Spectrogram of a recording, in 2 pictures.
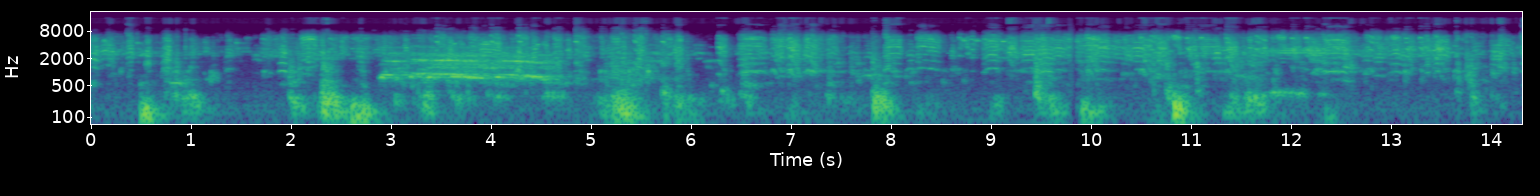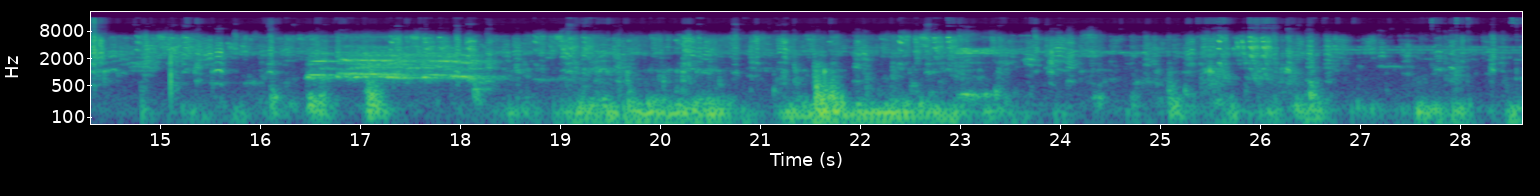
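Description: A flock of finches chirping and calling continuously in a busy, high-pitched chatter. A rooster crows in the background twice, about three seconds in and again around seventeen seconds.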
